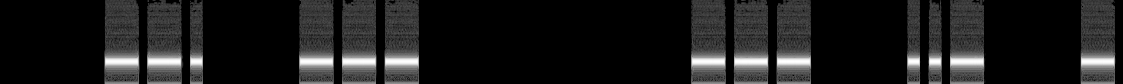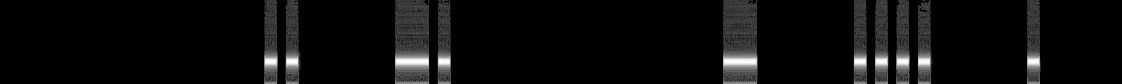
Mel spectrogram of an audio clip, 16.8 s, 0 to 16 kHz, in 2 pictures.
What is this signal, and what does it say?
Morse code, heard as a keyed tone, about 15 wpm, spaced as for 8 wpm, 1000 Hz. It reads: GO OUT IN THE
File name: 8wpm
